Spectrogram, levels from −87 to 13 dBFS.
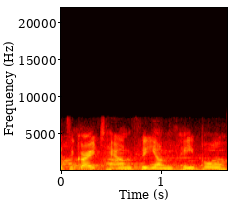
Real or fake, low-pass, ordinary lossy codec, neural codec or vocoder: real; 7.2 kHz; AAC, 48 kbps; none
